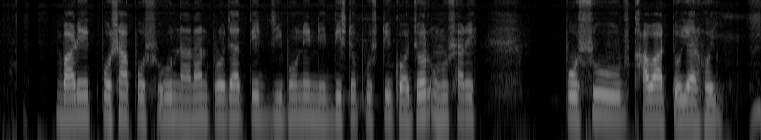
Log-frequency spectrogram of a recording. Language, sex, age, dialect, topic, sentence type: Bengali, male, 18-24, Rajbangshi, agriculture, statement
